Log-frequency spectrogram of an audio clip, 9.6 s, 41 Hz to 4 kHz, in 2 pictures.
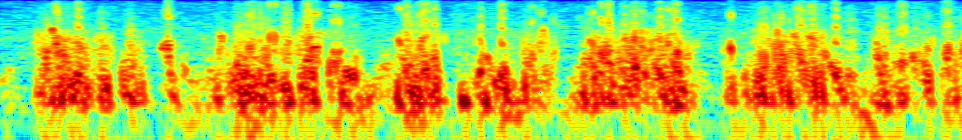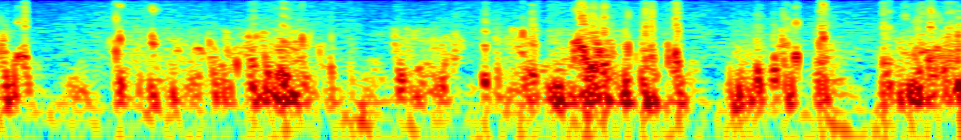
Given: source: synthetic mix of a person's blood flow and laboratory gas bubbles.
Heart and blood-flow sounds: Doppler ultrasound of blood flow; precordium
0.15-0.95 s: bubbles
1.05-1.82 s: bubbles
1.95-2.80 s: bubbles
2.88-3.50 s: bubbles
3.59-4.30 s: bubbles
4.33-5.00 s: bubbles
5.33-6.52 s: bubbles
6.56-6.60 s: bubbles
6.76-7.14 s: bubbles
7.19-8.28 s: bubbles
8.43-8.84 s: bubbles
8.87-9.03 s: bubbles
9.20-9.62 s: bubbles
From the record:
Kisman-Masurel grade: 444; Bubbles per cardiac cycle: continuous sound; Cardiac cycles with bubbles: 100%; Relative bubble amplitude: maximal (0.775 to 0.999); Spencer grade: 4 (maximum detectable bubble signal sounding continuously throughout systole and diastole of every cardiac period, and overriding the amplitude of the normal cardiac signals); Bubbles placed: anywhere in the cardiac cycle

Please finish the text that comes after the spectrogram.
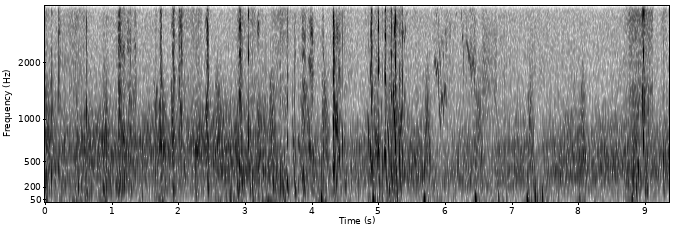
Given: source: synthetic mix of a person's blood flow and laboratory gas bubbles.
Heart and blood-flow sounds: Doppler ultrasound of blood flow; subclavian vein
0.00-0.68 s: bubbles
0.84-1.42 s: bubbles
1.62-1.85 s: bubbles
1.88-2.37 s: bubbles
2.40-2.50 s: bubbles
2.85-3.29 s: bubbles
3.39-4.09 s: bubbles
4.14-4.20 s: bubbles
4.28-4.56 s: bubbles
4.83-5.48 s: bubbles
8.65-9.12 s: bubbles
9.24-9.33 s: bubbles
From the record:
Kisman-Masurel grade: 332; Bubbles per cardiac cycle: rolling drumbeat, 9 or more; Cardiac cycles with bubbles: 50 to 99%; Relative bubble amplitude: moderate (0.250 to 0.450); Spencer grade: 3 (all of the cardiac periods contain showers or single bubble signals, but not dominating or overriding the cardiac motion signals); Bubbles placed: anywhere in the cardiac cycle

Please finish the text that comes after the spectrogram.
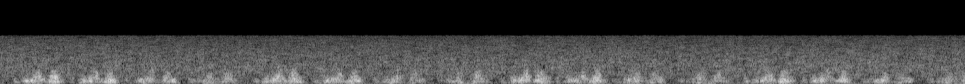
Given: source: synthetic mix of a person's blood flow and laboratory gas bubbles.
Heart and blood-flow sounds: Doppler ultrasound of blood flow; precordium
9.64-9.66 s: bubbles
From the record:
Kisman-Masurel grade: 112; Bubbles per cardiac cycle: 1 to 2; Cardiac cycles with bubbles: 1 to 10%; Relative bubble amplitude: moderate (0.250 to 0.450); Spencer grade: 1 (occasional bubble signal discernible with the cardiac motion signal, with majority of cardiac periods free of bubbles); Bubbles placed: anywhere in the cardiac cycle

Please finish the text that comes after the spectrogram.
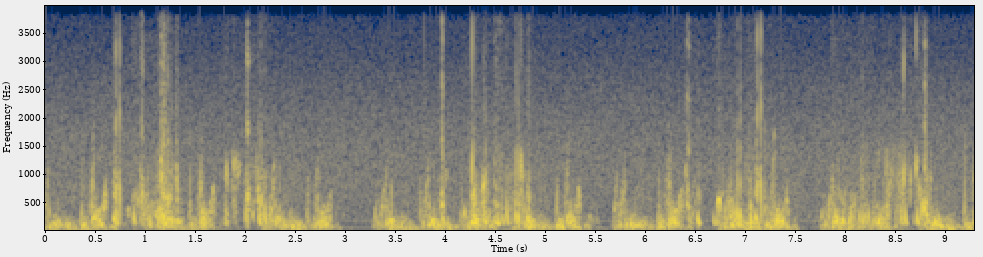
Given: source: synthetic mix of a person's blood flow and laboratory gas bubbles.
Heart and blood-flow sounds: Doppler ultrasound of blood flow; precordium
0.66-1.40 s: bubbles
1.79-2.33 s: bubbles
3.92-4.03 s: bubbles
4.17-4.88 s: bubbles
6.38-6.58 s: bubbles
6.66-7.27 s: bubbles
7.83-8.32 s: bubbles
8.36-8.86 s: bubbles
From the record:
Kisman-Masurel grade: 333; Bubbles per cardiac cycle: rolling drumbeat, 9 or more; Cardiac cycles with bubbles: 50 to 99%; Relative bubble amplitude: loud (0.450 to 0.775); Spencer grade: 3 (all of the cardiac periods contain showers or single bubble signals, but not dominating or overriding the cardiac motion signals); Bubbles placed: only in the low amplitude regions of the cardiac cycle

